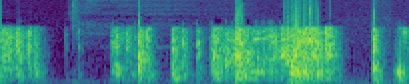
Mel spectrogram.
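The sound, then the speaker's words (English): Paper rustles and crinkles in a series of irregular, scratchy bursts, swelling to a louder, sustained crumple midway before a few short final rustles. No one speaks. “It was a quick little love you too, right before the paper rustled.”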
